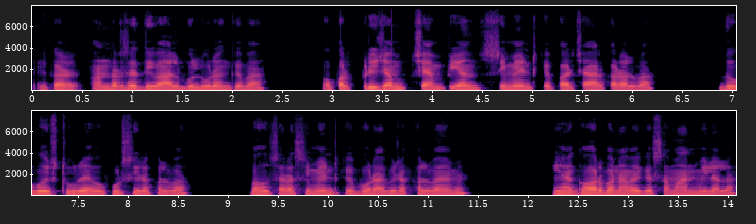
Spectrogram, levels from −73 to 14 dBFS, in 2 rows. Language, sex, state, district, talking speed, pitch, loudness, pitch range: Hindi, male, Bihar, Saran, 160 wpm, 150 Hz, -18 LUFS, 145-155 Hz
